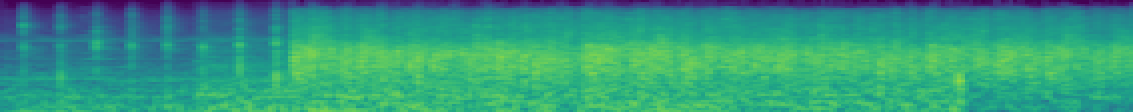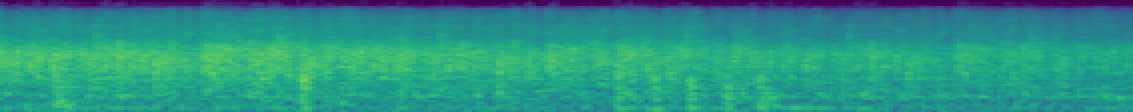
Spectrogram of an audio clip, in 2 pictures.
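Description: After a quiet opening, an audience at a Hindi poetry recitation gathering breaks into loud, sustained applause to welcome a senior satirist, continuing unbroken and slowly tapering toward the end.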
